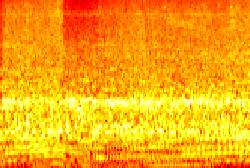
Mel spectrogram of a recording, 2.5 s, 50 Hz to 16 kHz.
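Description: A 650-horsepower Cobra 427 in Forza 5 kicks into an e-brake drift, its engine droning loud and steady with layered harmonics while the tires squeal throughout, close and unbroken.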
